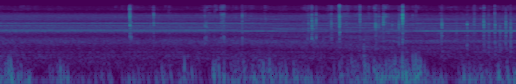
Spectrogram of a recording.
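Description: Faint handling noise of a small toy truck being turned in the hand: scattered light clicks and low rubbing, with a faint steady high tone behind.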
